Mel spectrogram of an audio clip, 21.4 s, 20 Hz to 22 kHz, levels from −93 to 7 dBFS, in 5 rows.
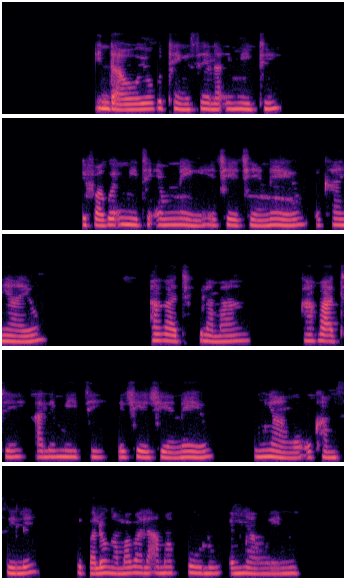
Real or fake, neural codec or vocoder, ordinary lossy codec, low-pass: real; none; Opus, 32 kbps; 7.2 kHz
